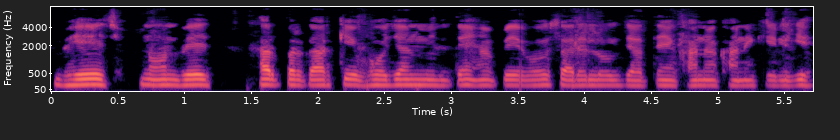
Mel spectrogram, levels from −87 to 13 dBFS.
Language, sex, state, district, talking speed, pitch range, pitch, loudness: Hindi, male, Bihar, Lakhisarai, 210 wpm, 140-150 Hz, 145 Hz, -25 LUFS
